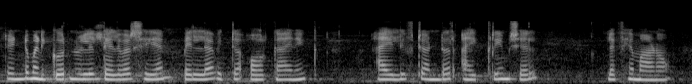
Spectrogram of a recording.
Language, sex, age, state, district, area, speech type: Malayalam, female, 18-30, Kerala, Idukki, rural, read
